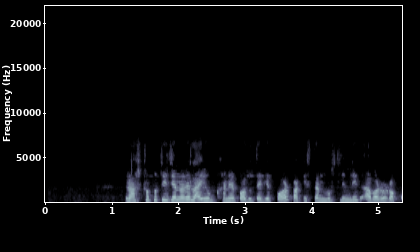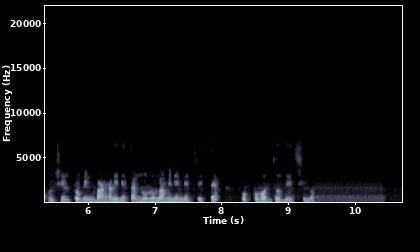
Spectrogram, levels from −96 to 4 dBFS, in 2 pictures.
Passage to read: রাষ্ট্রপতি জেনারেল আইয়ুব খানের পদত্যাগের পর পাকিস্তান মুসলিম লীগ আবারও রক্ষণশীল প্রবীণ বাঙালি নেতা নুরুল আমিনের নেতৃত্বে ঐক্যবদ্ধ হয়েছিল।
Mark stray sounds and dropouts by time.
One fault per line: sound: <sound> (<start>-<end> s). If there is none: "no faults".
no faults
